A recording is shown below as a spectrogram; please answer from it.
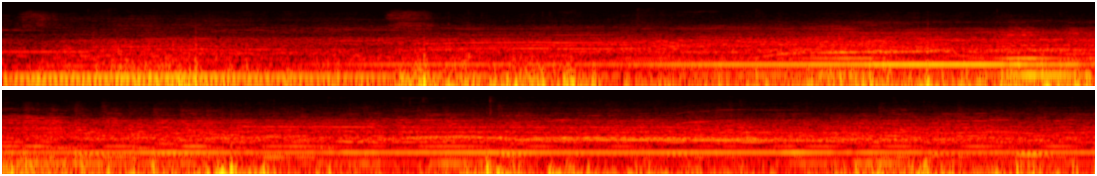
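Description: Live concert sound heard from within the crowd: a sustained note drones steadily from the stage over a heavy low rumble, with faint voices rising and falling above it.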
